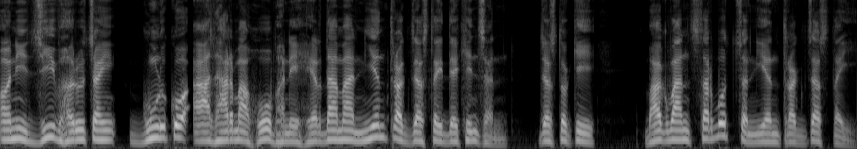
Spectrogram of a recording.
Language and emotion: Nepali, neutral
